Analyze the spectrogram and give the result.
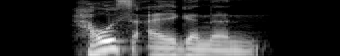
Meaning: inflection of hauseigen: 1. strong genitive masculine/neuter singular 2. weak/mixed genitive/dative all-gender singular 3. strong/weak/mixed accusative masculine singular 4. strong dative plural
- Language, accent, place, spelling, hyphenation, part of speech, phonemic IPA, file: German, Germany, Berlin, hauseigenen, haus‧ei‧ge‧nen, adjective, /ˈhaʊ̯sˌʔaɪ̯ɡənən/, De-hauseigenen.ogg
